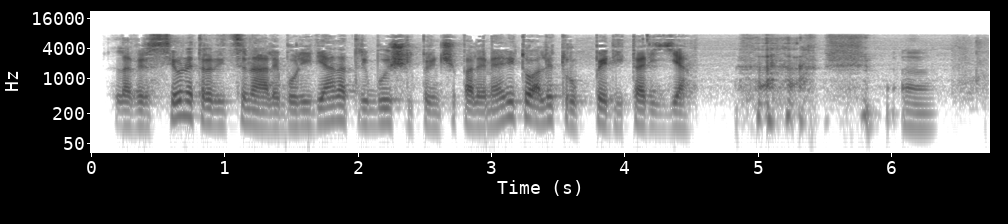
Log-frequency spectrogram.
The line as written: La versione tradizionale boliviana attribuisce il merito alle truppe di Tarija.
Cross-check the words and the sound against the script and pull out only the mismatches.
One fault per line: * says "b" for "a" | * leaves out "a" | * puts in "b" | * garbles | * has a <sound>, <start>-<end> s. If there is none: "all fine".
* puts in "principale"
* has a laugh, 4.8-6.4 s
